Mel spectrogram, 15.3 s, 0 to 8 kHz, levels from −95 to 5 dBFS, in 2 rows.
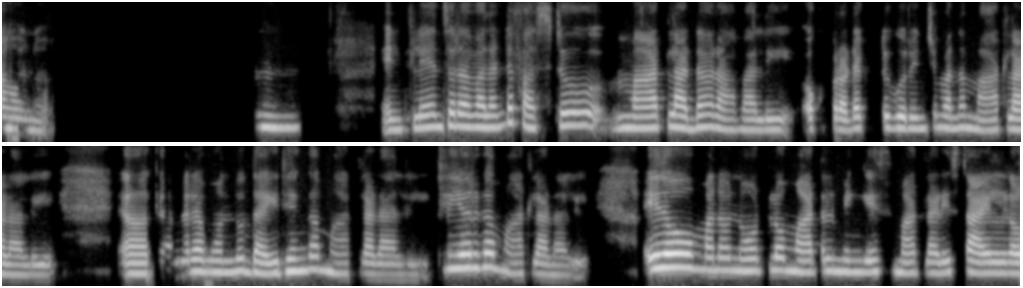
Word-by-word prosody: అవును. 185 -4 -6 1.6
హ్మ్. 210 -1 -1 0.8
ఇన్‌ఫ్లుయెన్సర్ 215 +7 -1
అవ్వాలంటే 220 +4 +1
ఫస్ట్ 215 +2 -3 0.5
మాట్లాడడం 210 +1 +1
రావాలి. 180 -1 -4 0.3
ఒక 190 - -8
ప్రొడక్ట్ 200 +2 -2
గురించి 200 +1 0
మనం 210 +1 -2
మాట్లాడాలి. 170 -2 -3 0.6
ఆహ్, 180 0 +2
కెమెరా 200 +3 -2
ముందు 205 +1 0
ధైర్యంగా 220 +6 +1
మాట్లాడాలి. 175 -2 -8 0.2
క్లియర్‌గా 275 +2 +4
మాట్లాడాలి. 180 - -8 0.5
ఏదో 280 +1 +11 0.3
మనం 235 0 -1
నోట్లో 225 +2 -1
మాటలు 210 +2 -1
మింగేసి 205 +1 -3
మాట్లాడి 190 +1 -3
స్టైల్‌గా 190 -2 +2
200 Hz, 100 wpm, -20 LUFS, 185-220 Hz, 1.6 s, ఏదో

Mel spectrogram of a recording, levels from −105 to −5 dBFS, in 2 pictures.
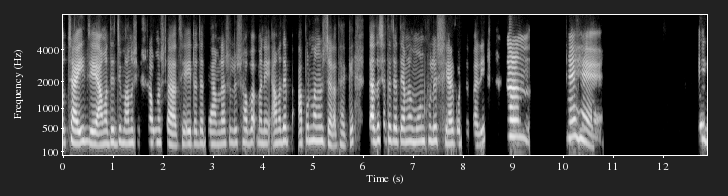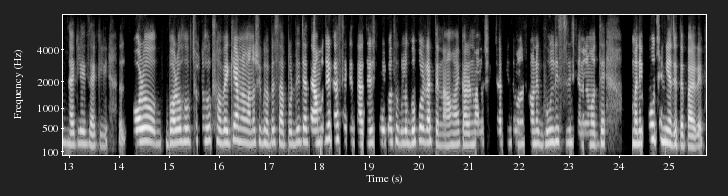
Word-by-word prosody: চাই 225 -4 +9 0.2
যে 225 - +3 0.2
আমাদের 225 +3 0
যে, - - -2
মানসিক 230 0 -4 0.2
সমস্যা 240 0 -2
আছে 195 +3 -10
এটা 220 0 -3
যাতে 225 0 -6
আমরা 215 +1 -5
আসলে 230 0 -9
সব 235 -2 -2 0.2
মানে 225 -1 -3 0.2
আমাদের 240 +3 +1 0.3
আপন 265 +4 -3
মানুষ 265 0 +2
যারা 205 - -1
থাকে 205 +3 -7 0.4
তাদের 270 +1 +6
সাথে 280 -2 -3
যাতে 255 0 0
আমরা 255 +1 -2
মন 255 +1 -2
খুলে 265 -1 -1 0.2
share 225 -2 +2
করতে 220 -1 -8
পারি। 205 +2 -3 0.5
কারণ 345 0 +10 1.0
হ্যাঁ, 335 +2 +6
হ্যাঁ। 235 -9 +4 2.2
Exactly, 225 -2 -3
exactly. 195 -3 -7 0.3
এ - - -11 0.3
বড় 245 +2 +8 0.5
বড় 230 +1 +4
হোক, 255 - 0
ছোট 270 -2 -17
হোক 260 +1 -1
সবাইকে 235 +2 +1
আমরা 245 -2 -2
মানসিকভাবে 230 0 -4
support 215 0 -2
দিই। 245 - -2
যাতে 245 0 0
আমাদের 255 +5 +1
কাছ 275 - +3
থেকে 250 -2 -10
তাদের 220 +1 +1
সেই 235 -1 -2
কথাগুলো 240 -2 -3
গোপন 250 +3 +2
রাখতে 235 -2 +1
না - - -2 0.2
হয়। 210 +1 -3
কারণ 205 0 +1
মানসিক 215 +2 -7
চাপ 225 0 -4
কিন্তু 235 0 -18
অনেক 220 +1 -5
সময় 225 - -6
অনেক 225 -1 -2
ভুল 230 +2 0
decision 235 -3 -7
এর 205 - -7
মধ্যে 205 +2 -3 0.6
মানে 220 +1 +4 0.2
পৌঁছে 295 +1 +1
নিয়ে 230 -2 +5
যেতে 195 -3 0
পারে। 175 -2 +4
235 Hz, 165 wpm, -21 LUFS, 220-250 Hz, 2.2 s, কারণ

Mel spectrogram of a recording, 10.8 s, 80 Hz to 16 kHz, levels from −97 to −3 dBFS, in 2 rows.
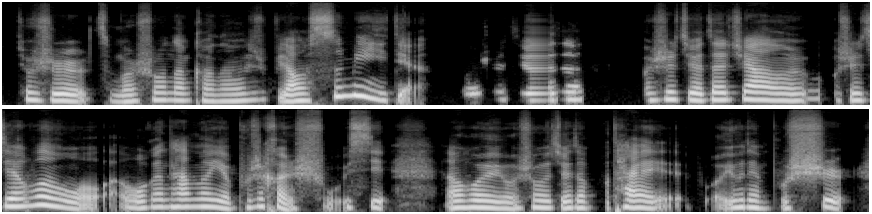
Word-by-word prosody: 就 225 - -1
是 200 -3 +3
怎 185 - -15
么 180 +1 0
说 220 +3 -2
呢， 205 -1 0
可 200 -3 -3
能 190 +2 0
是 220 +2 -8
比 - - -6
较 190 +2 +5
私 320 +10 -1
密 330 -6 +3
一 210 - -2
点。 - - -4 0.3
我 200 - -8
是 230 - -14
觉 205 0 0
得 225 0 -1 0.4
我 210 - -7
是 230 +2 0
觉 220 -2 +2
得 220 +2 +3
这 230 +2 +1
样 205 -3 +4 0.2
直 205 0 -2
接 235 +2 +4
问 265 +1 +4
我， 180 -3 +1 0.2
我 190 - +1
跟 220 - 0
他 220 0 +2
们 225 -1 +1
也 185 - +2
不 200 +4 -8
是 230 - -1
很 - - +1
熟 - - -9
悉， 200 -1 -3 0.4
然 200 - +3
后 205 - +2
会 200 -1 +5
有 175 -1 0
时 190 +3 -4
候 200 - +3
觉 190 -1 0
得 195 -1 0
不 195 - -14
太 200 -1 +3 0.4
有 205 - +1
点 200 -3 +1
不 180 +1 -7
适， 200 +1 -1
205 Hz, 295 characters per minute, -23 LUFS, 195-220 Hz, 0.4 s, 较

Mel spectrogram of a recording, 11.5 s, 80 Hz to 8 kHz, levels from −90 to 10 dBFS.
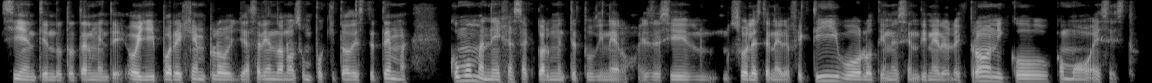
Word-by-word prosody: Sí, 125 -2 +5
entiendo 105 -1 0
totalmente. 105 -1 -1
Oye, 110 -2 +7
y 110 - +4
por 115 0 +2
ejemplo, 115 0 +2
ya 105 - -2
saliéndonos 115 -1 0
un 115 -2 -6
poquito 110 - -3
de 110 - +2
este 110 +1 -6
tema, 120 -4 +1 0.4
¿cómo 175 +3 +1
manejas 115 -5 +1
actualmente 110 0 -1
tu 105 - -9
dinero? 105 +1 -2
Es 105 0 -7
decir, 110 +1 -1 0.4
¿sueles - - +2
tener - - 0
efectivo, 155 -9 0
lo 110 -1 -1
tienes 110 -2 -4
en - - -3
dinero 110 -1 +1
electrónico? 125 -4 0
¿Cómo 120 -2 -2
es - - -4
esto? - - -12
110 Hz, 165 wpm, -26 LUFS, 110-120 Hz, 0.4 s, Oye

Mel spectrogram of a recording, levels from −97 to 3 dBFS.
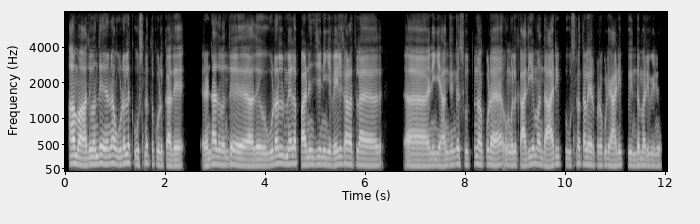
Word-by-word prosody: ஆமா. 145 -3 +6
அது 135 - 0
வந்து 145 +3 +1
என்னன்னா 145 +2 +2
உடலுக்கு 155 +3 0
உஷ்ணத்த 135 +2 -6
குடுக்காது. 115 -2 +1 0.5
2வது 135 +4 +2
வந்து 125 - -2 0.4
அது 110 +1 +2 0.3
உடல் 150 +3 +2
மேல 145 +1 +2
பணிஞ்சு 130 +2 +1
நீங்க 125 -1 -1
வெயில் 135 +3 0
காலத்துல 130 -2 +1 1.2
அ - - +3 0.2
நீங்க 115 0 -1
அங்கங்க 125 +5 -3
சுத்துனா 130 +3 -3
கூட 135 -2 +1 0.3
உங்களுக்கு 120 -1 -2
அதிகமா 140 +3 -2
அந்த 115 - -2
அரிப்பு 140 +2 -5
உஷ்ணத்தால 135 +1 -2
ஏற்படக்கூடிய 120 0 -4
அரிப்பு 120 +1 -5
இந்த 115 +2 -2
மாரி 120 - -1
விணு 110 -1 -5
130 Hz, 155 wpm, -21 LUFS, 120-140 Hz, 1.2 s, ஆமா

